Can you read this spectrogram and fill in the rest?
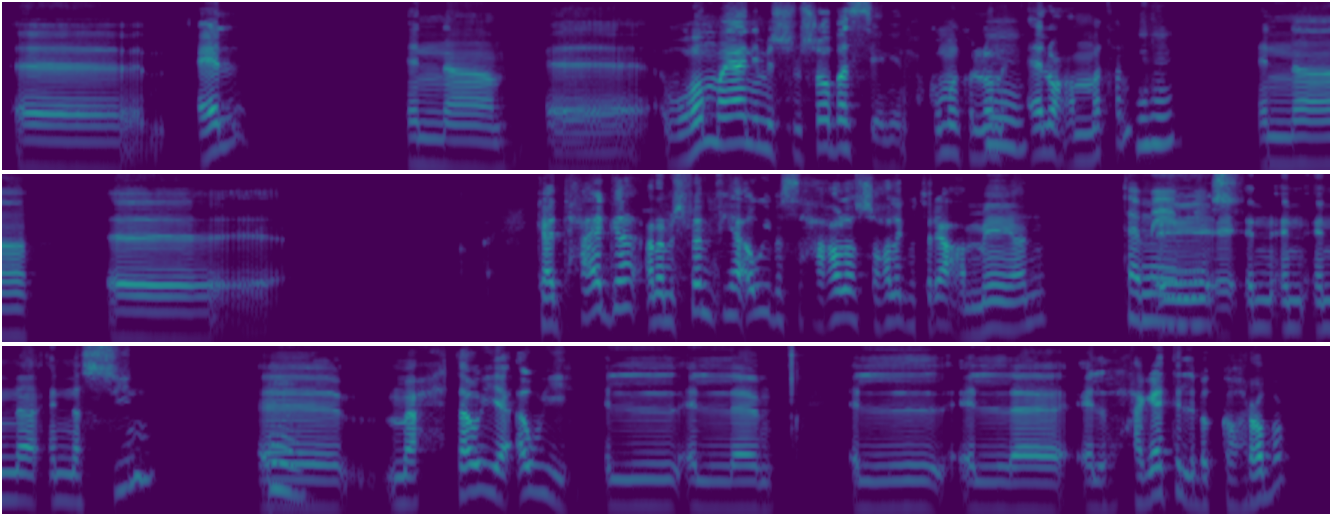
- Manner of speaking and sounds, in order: other background noise; tsk
- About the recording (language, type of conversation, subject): Arabic, unstructured, إزاي الناس يقدروا يتأكدوا إن الأخبار اللي بيسمعوها صحيحة؟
